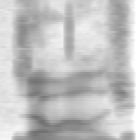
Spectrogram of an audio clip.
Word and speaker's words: zoology: zoology don't say zoology zoology is the correct way to say it actually we should say zo like we're gonna go to the zo not zoo what yep but again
